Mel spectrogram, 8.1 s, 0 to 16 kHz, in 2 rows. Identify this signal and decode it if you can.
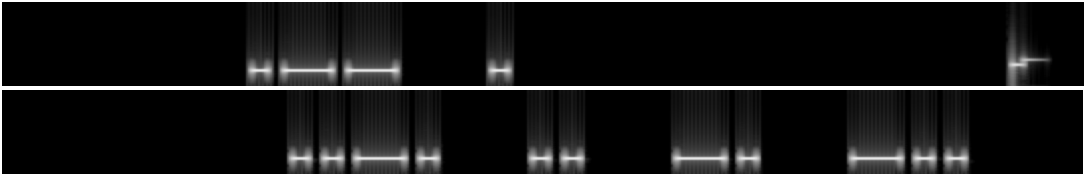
Morse code, heard as a keyed tone, about 21 wpm, spaced as for 15 wpm, 700 Hz. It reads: WE FIND
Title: 2x Character Spacing - Top 200 Words - 20wpm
